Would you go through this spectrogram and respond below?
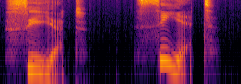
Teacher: My mouth is wide for see. To get to it, my tongue has to move. In that movement, a Y sound happens.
